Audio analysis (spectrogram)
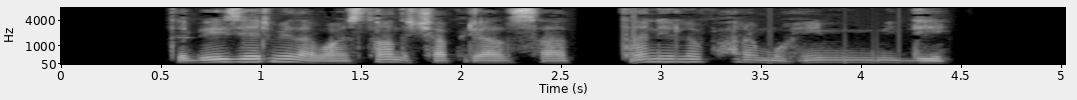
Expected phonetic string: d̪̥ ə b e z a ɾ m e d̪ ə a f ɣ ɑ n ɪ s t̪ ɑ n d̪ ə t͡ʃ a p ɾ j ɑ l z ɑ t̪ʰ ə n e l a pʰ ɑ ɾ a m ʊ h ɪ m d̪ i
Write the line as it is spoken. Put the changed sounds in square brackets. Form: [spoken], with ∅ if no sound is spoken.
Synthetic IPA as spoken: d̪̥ ə b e z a ɾ m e d̪ ə a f ɣ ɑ n ɪ s t̪ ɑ n d̪ ə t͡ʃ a p ɾ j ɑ l [s] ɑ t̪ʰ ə n e l a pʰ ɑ ɾ a m ʊ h ɪ m d̪ i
